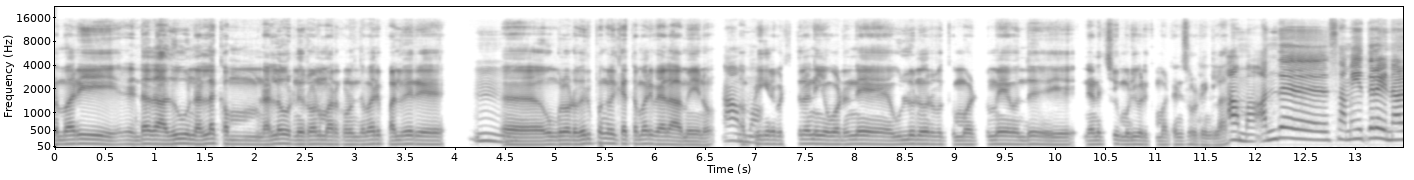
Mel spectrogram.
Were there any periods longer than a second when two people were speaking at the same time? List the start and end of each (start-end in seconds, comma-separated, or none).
none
